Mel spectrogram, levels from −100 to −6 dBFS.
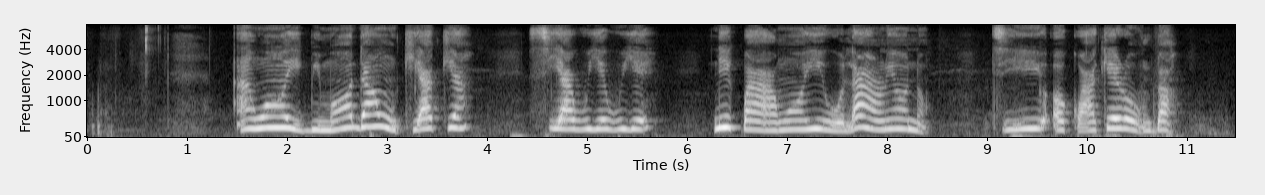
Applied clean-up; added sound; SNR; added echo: none; none; none; none.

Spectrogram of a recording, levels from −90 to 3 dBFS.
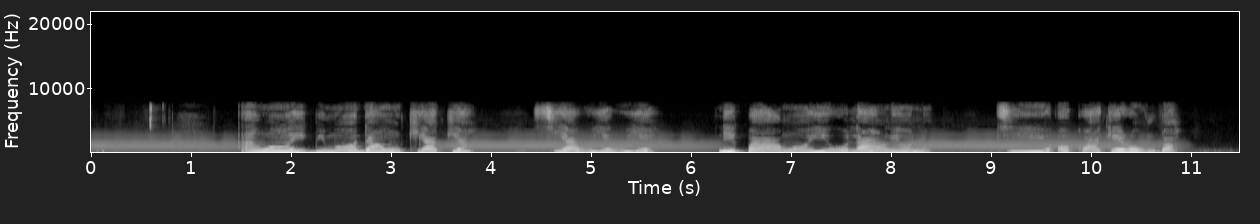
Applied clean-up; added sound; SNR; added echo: none; Trumpet; 19 dB; none.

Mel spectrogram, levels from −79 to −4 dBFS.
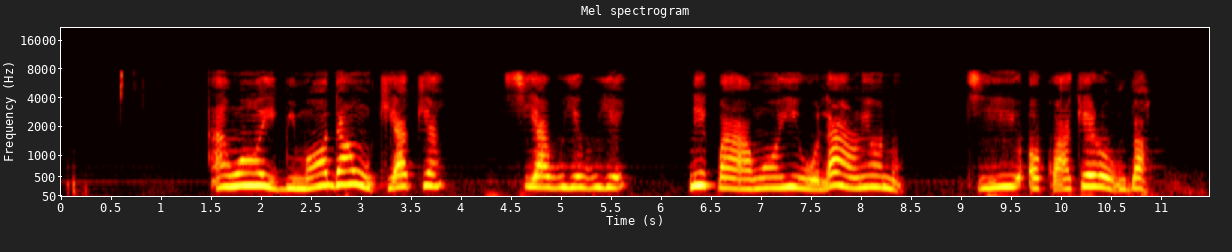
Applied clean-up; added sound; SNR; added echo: neural separator model SepFormer DNS4.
